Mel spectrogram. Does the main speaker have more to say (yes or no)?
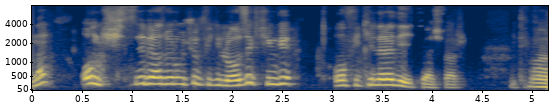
no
